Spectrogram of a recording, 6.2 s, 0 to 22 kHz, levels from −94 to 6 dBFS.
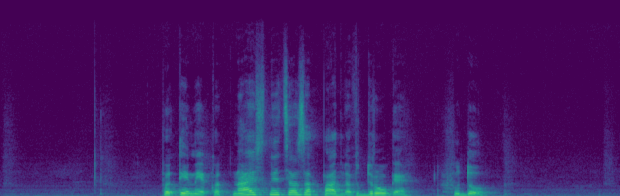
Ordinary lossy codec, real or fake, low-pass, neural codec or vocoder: none; fake; 19.8 kHz; codec, 44.1 kHz, 7.8 kbps, Pupu-Codec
